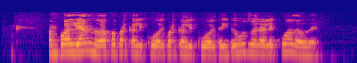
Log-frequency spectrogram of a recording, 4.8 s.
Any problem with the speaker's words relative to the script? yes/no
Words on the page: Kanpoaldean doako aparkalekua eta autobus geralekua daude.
yes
